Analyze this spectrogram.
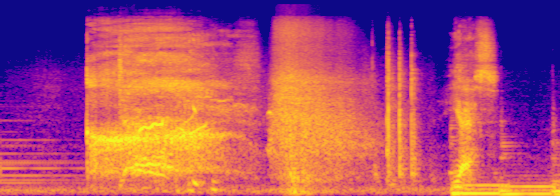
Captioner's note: group laughing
